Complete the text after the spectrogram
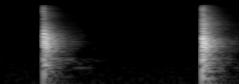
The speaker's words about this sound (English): I don't know if the claps are coming in. They are.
